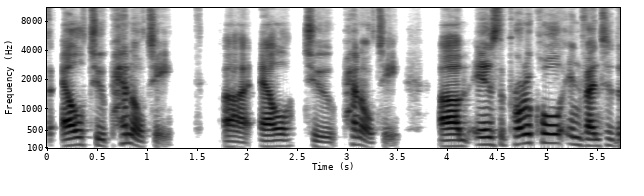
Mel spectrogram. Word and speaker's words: eltoo: The most recent specification for payment channels is L2. It's spelled E-L-T-O-O, but it's pronounced L2 to sound like Layer 2, L2, the acronym for Layer 2 networks.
